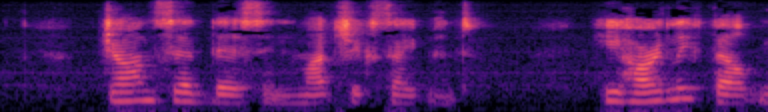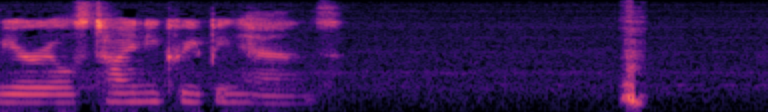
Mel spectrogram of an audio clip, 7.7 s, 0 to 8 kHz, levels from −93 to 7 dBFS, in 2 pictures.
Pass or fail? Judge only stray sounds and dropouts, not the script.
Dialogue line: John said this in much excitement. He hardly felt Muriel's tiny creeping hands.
fail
